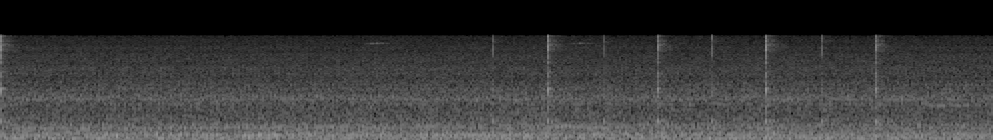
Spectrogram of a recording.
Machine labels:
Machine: valve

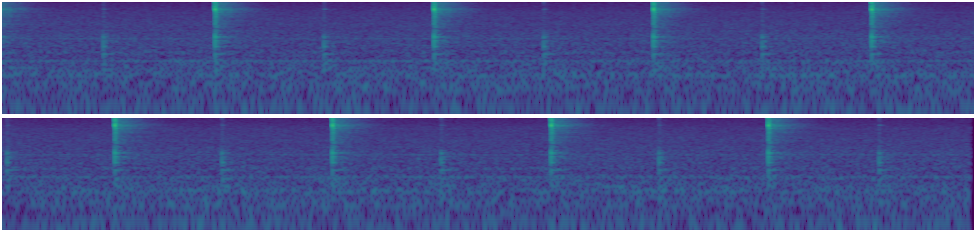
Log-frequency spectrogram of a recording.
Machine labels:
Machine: valve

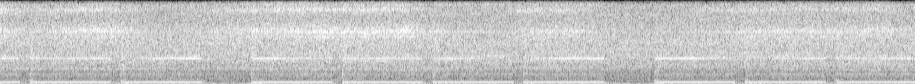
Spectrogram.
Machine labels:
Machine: slide rail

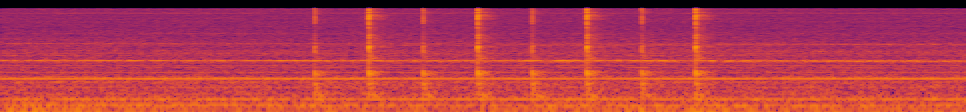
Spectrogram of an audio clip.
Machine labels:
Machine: valve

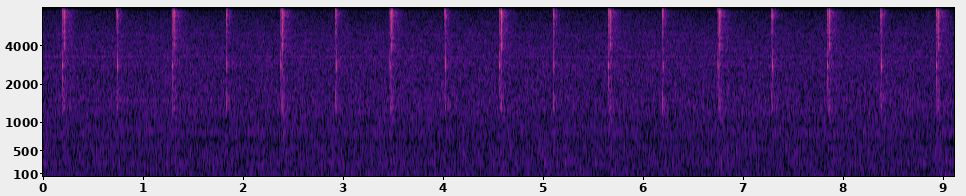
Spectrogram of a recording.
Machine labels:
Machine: valve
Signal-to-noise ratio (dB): -6 dB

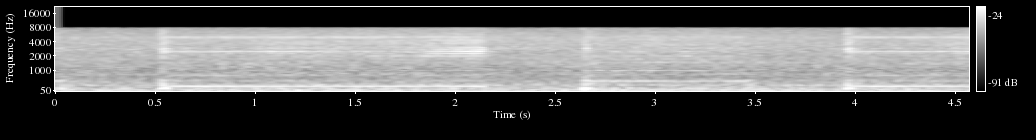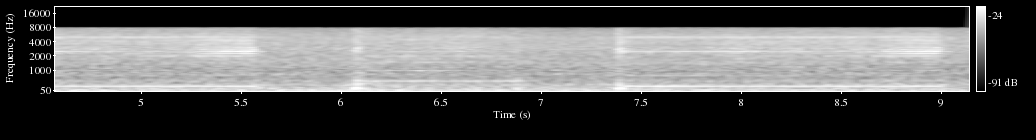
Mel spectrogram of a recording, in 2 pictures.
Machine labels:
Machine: slide rail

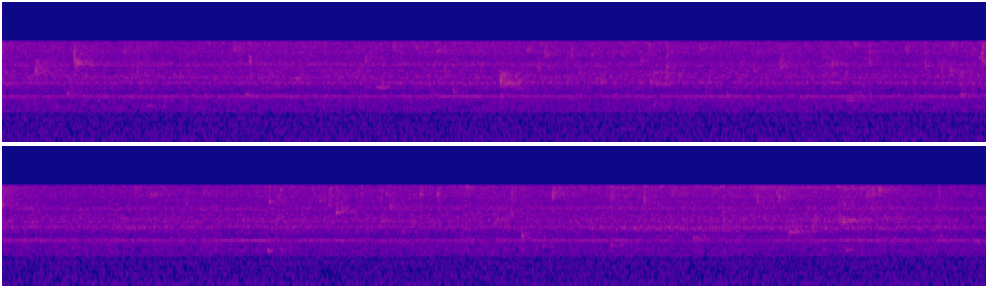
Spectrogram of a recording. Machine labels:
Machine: pump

